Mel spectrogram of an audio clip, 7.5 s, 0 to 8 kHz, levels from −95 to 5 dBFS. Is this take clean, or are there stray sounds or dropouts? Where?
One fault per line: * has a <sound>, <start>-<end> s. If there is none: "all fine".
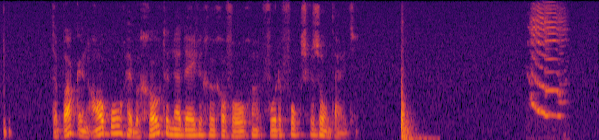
* has a thud, 5.0-5.5 s
* has a squeak, 6.6-7.2 s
